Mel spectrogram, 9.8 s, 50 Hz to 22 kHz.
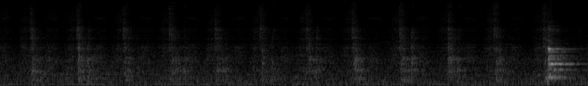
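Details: Triban RC 520 road bike tyre being inflated after mounting, presta valve, toward 90 psi max: regular pump strokes, then a sharp crack near the end as the bead snaps into the rim; tyre seating properly.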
